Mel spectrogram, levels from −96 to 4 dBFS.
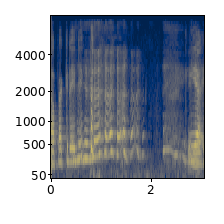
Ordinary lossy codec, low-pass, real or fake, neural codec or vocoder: none; 7.2 kHz; real; none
